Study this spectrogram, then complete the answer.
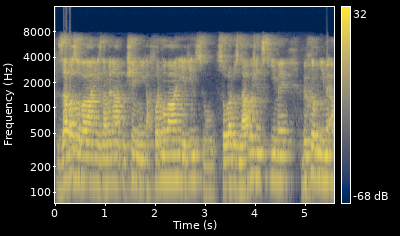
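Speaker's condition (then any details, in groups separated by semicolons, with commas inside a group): No condition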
